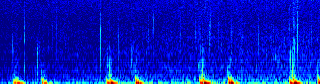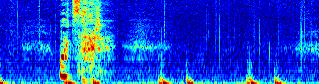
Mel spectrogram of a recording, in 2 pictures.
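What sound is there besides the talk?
heartbeat thumping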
